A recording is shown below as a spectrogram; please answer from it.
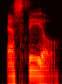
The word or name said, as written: esqiw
